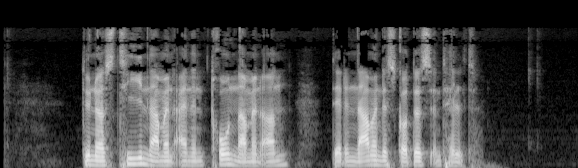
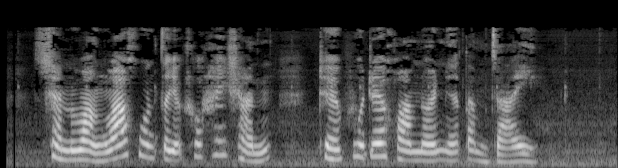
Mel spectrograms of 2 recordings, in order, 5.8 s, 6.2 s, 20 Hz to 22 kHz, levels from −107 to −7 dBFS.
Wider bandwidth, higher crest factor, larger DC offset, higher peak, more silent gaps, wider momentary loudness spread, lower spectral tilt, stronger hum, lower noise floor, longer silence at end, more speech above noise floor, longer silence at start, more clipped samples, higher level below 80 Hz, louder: about the same, 11.5 kHz vs 11.5 kHz; about the same, 22 dB vs 20 dB; neither; first, -2 dBFS vs -10 dBFS; neither; second, 9 LU vs 12 LU; first, -5 dB/octave vs -3.5 dB/octave; neither; first, -70 dBFS vs -56 dBFS; first, 1 s vs 0.5 s; first, 49 dB vs 27 dB; first, 0.85 s vs 0.4 s; neither; first, -46 dBFS vs -72 dBFS; first, -22 LUFS vs -29 LUFS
